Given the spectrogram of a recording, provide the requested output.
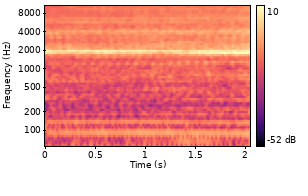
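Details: Toyota Corolla just after a starter replacement, charging about 14 volts: smooth, steady idle with an even low hum and a faint constant high whine; the engine is running healthy. Normal idle.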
